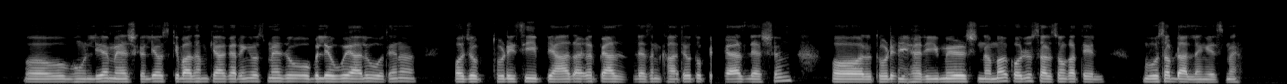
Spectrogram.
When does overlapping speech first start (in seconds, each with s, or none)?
none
